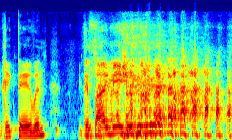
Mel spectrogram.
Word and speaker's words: Teeuwen: I'll let Rik do it because I wasn't doing a good job pronouncing it. It's Teeuwen.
